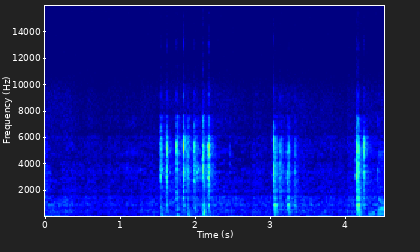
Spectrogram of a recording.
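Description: Bursts of computer keyboard typing while code is entered for a Python weather data analysis, fast clattering runs of keystrokes in three separate flurries over a low steady hum, close and clear with no talk.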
